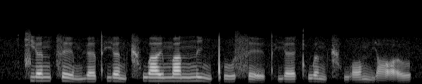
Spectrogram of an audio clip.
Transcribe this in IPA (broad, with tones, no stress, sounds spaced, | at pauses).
t͡ɕ j ɛ˥ n t͡s e˥˩ ɪ̯ m ɥ ɛ˧˥ t̪ʰ j ɛ˥˩ n ʈ͡ʂʰ w a˥ ɪ̯ m a˥ n n̪ i˥˩ ŋ pʰ u˧˥ s ḛ˨˩ ɪ̯ t̪ʰ j ɛ˧˥ kʰ w ə˥˩ n ʈ͡ʂʰ w ɔ˧˥ n̪ j ɑ̰˨˩˦ ʊ̯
